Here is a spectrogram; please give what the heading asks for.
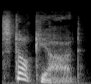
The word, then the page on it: stockyard: British English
